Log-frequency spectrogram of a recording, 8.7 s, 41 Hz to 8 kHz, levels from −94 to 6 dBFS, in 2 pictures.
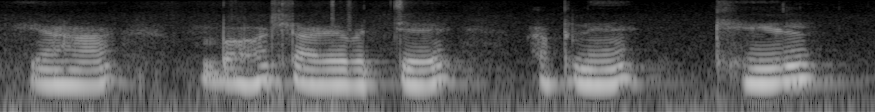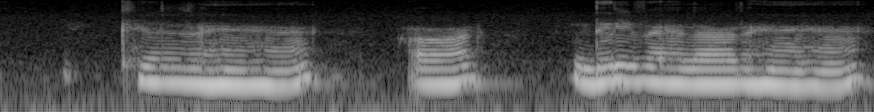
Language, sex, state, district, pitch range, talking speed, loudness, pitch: Magahi, male, Bihar, Gaya, 155-175 Hz, 105 wpm, -29 LUFS, 160 Hz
